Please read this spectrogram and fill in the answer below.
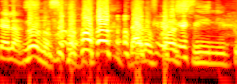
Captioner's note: laughs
